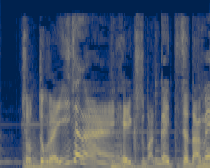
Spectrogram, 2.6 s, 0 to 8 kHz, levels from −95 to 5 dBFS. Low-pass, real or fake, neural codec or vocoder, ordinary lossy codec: 7.2 kHz; real; none; MP3, 64 kbps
